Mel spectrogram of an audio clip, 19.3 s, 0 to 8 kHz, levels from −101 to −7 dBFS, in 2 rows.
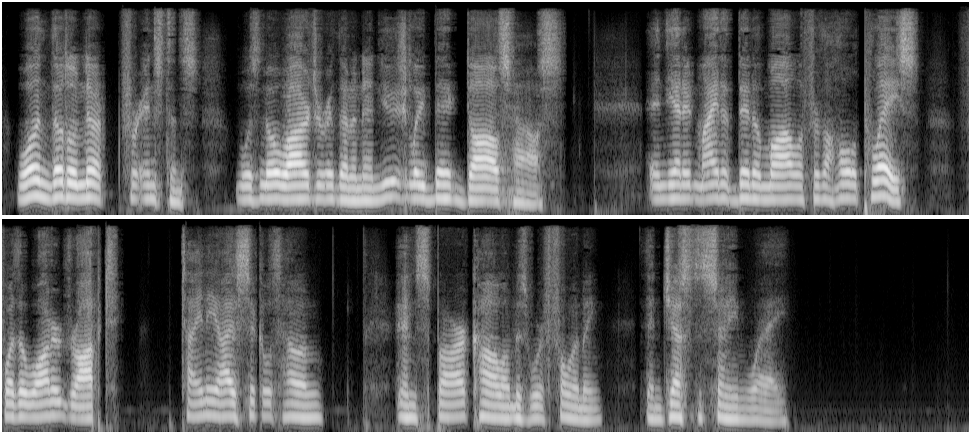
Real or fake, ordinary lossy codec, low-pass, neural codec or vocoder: fake; AAC, 32 kbps; 7.2 kHz; codec, 16 kHz, 0.5 kbps, X-Codec, HuBERT features, trained on balanced general audio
